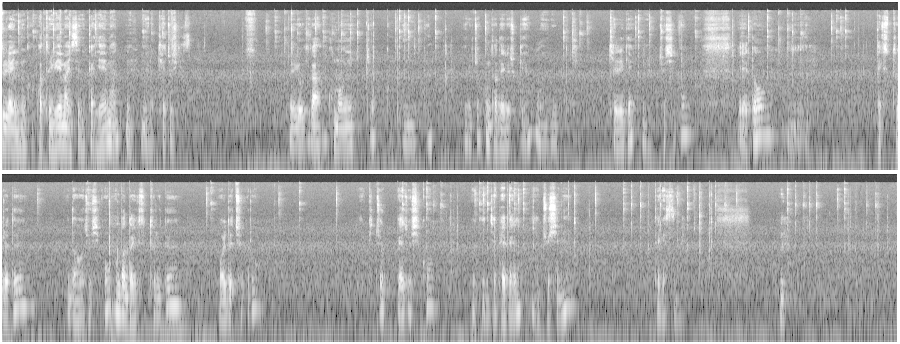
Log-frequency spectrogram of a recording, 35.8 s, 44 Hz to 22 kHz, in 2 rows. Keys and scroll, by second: 7.2 alt+2, 8.8 alt+w, 13.3 alt+`, 14.6 alt+shift+a, 16.0 2, 17.5 alt+w, 20.0 alt+w, 26.8 alt+2, 29.1 shift+b, 30.7 alt+`, 31.8 alt+shift+a, 34.8 w, 35.4 alt+`.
